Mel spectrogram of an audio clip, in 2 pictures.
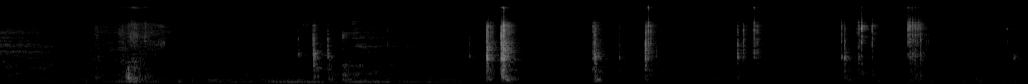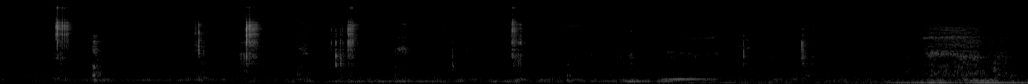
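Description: Irregular small sharp clicks and taps, one or two a second, from lock pins, the lock plug and picking tools being handled and set down on a plastic pinning tray, with soft rustling of hands.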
